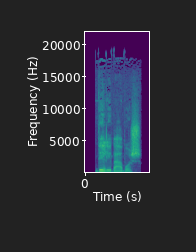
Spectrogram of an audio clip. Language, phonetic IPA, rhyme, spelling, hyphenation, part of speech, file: Hungarian, [ˈdeːlibaːboʃ], -oʃ, délibábos, dé‧li‧bá‧bos, adjective, Hu-délibábos.ogg
- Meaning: mirage-haunted (having an optical phenomenon in which light is refracted through a layer of hot air close to the ground, giving an invert appearance of objects in the distance)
